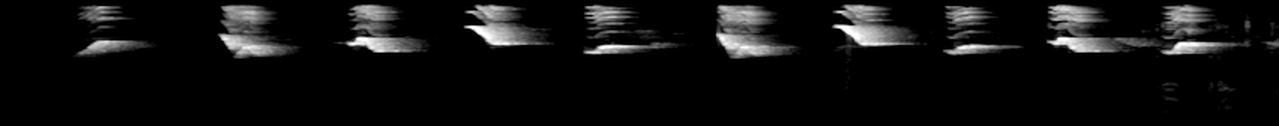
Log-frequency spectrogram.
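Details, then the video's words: Red-cowled cardinal singing at Rio Grosso: ten loud, clear whistled notes roughly one per second, alternating sharply falling high phrases with flatter, slightly rising ones, against a quiet background. "Galo de campina cantando"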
